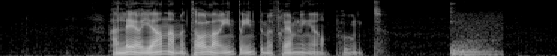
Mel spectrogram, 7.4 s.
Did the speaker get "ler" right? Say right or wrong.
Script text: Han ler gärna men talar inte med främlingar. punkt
right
